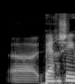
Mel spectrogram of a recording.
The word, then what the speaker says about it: Berger: comment prononcez-vous votre nom berger oui c'est aussi un nom allemand d'accord Harry berger sur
